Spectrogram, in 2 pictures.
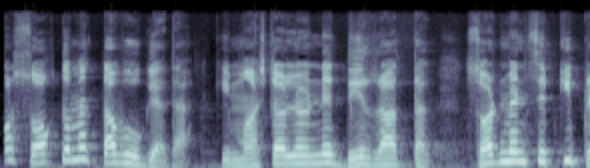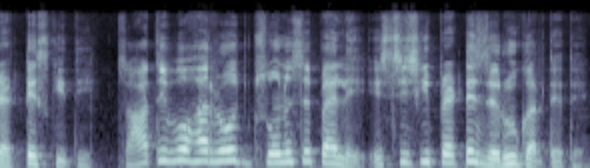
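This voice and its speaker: A man's voice: sits high, big pitch swings, moderate pace, few pauses. A man voicing an earnest, loyal retainer who speaks respectfully in a manga story. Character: earnest loyal male retainer, easily astonished.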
